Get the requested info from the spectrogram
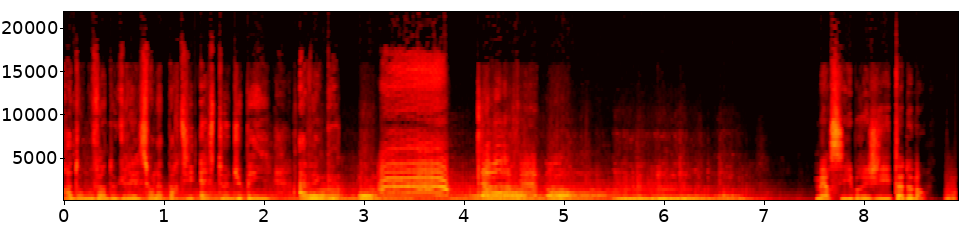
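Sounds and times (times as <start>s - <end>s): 
speech: 0.0s - 3.6s, 7.6s - 8.8s
Bengal tiger roaring: 2.4s - 7.1s.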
